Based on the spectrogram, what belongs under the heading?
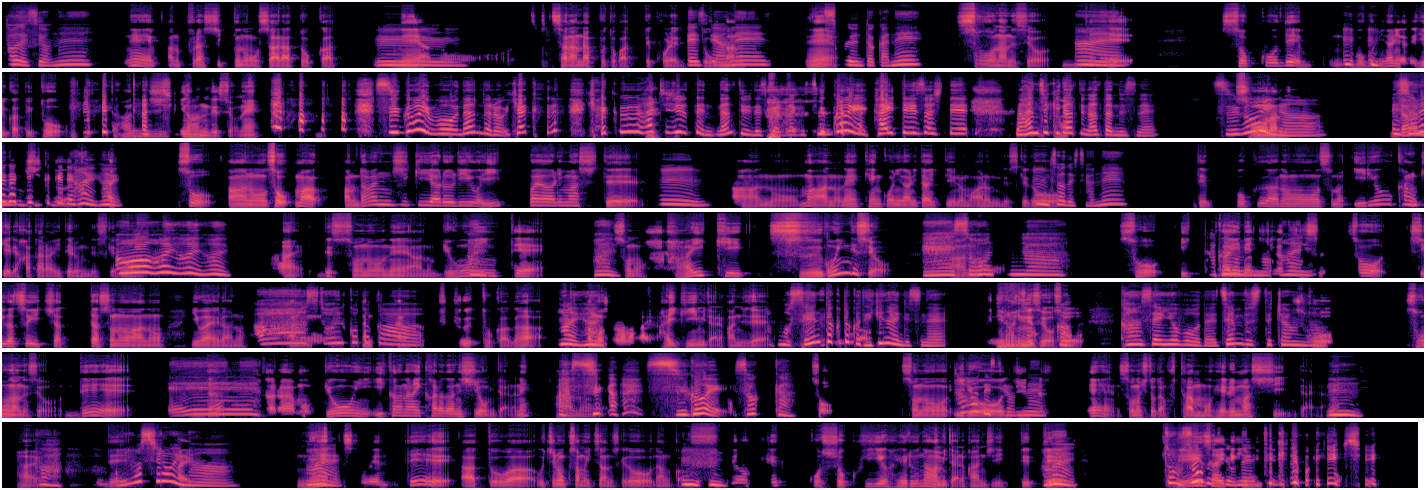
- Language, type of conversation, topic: Japanese, podcast, 日常生活の中で自分にできる自然保護にはどんなことがありますか？
- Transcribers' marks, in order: laugh; laughing while speaking: "断食"; laugh; swallow; laughing while speaking: "ひゃくひゃくはちじゅってん"; other noise; laugh; laughing while speaking: "てきでもいいし"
